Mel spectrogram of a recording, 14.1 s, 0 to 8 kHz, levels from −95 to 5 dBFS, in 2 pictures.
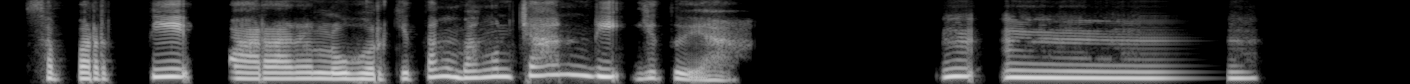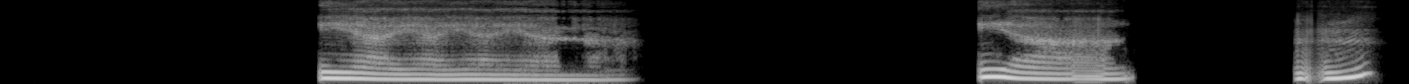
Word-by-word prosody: seperti 215 +7 +1 0.2
para 205 -1 +1
leluhur 200 -2 +4
kita 205 +9 -2
membangun 260 +1 +3
candi, 315 -3 +2
gitu 215 0 -2
ya. 155 -4 -4 1.0
Mhm. 225 -4 +1 2.3
Iya, 215 -1 +2
ya 180 0 -3
ya 175 0 -3 0.2
ya. 165 0 -8 1.7
Iya. 200 - +1 0.9
Mhm. 225 - 0
220 Hz, 65 wpm, -20 LUFS, 195-245 Hz, 2.3 s, leluhur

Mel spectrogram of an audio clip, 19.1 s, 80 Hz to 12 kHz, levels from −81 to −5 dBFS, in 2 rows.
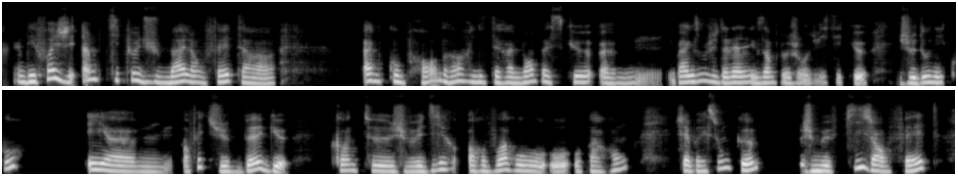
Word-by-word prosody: Des 210 +1 +4
fois, 305 +9 +3
j'ai 225 -8 0
un 295 -2 +1
petit 260 -2 -8
peu 255 0 -2
du 200 -1 -3
mal, 200 +4 +3
en 195 -3 -2
fait, 210 +4 -1
à 170 -2 -1 0.9
à 235 - +4
me 225 - -2
comprendre, 210 0 -1
hein, 230 +2 0
littéralement. 195 -1 0
Parce 200 -3 -4
que, 200 0 0
hem, 170 0 -2 0.4
par 195 - +3
exemple, 215 +4 +2
je - - -1
vais - - -2
donner 185 0 +2
un 190 +1 +2
exemple 185 0 -1
aujourd'hui, 175 +2 -5
c'est - - -8
que - - 0 0.3
je 170 +2 0
donnais 185 +2 +2
cours 265 - -3 0.6
et 215 0 +5
hem, 160 -4 0
en 170 - 0
fait, 285 - -3
je 165 - +1
bugge 175 +4 +3 0.4
quand, 190 -3 -3
heu, 170 -1 +3
je 165 0 -3
veux 165 +1 +2
dire: 210 +7 -2
«Au 175 - +3
revoir» 185 +4 +1
aux 175 -3 +2
aux 80 0 +2
aux - - -2
parents. 170 - -4 0.5
J'ai 185 - +2
l'impression 175 +10 -1
que 215 +3 +5 0.4
je 180 -2 0
me 175 -1 +5
fige, 275 -3 +2
en 170 -3 +4
fait 200 +10 +1
190 Hz, 180 wpm, -23 LUFS, 175-215 Hz, 0.9 s, et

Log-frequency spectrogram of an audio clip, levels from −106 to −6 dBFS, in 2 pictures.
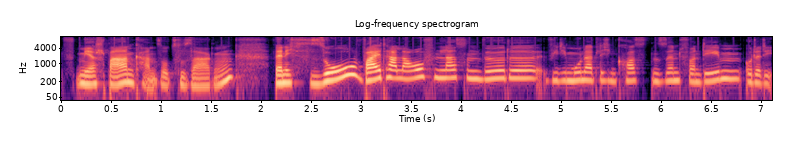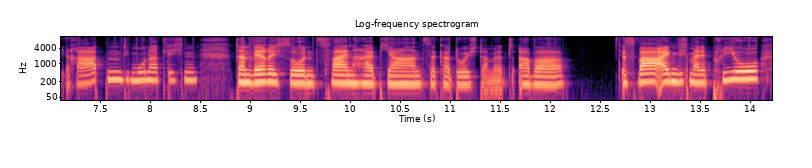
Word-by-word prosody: f - - -26
mir 170 -2 0
sparen 175 +4 +3
kann - - -8
sozusagen. 145 - -4 0.4
Wenn 180 -1 +5
ich's 185 0 -3
so 235 - +5
weiterlaufen 280 +4 +4
lassen 280 -2 -2
würde, 275 +1 -1
wie 225 0 -9
die 225 - -7
monatlichen 225 -1 -3
Kosten 220 -1 -7
sind 225 +2 -6
von 205 -1 -7
dem 250 +6 -3
oder 195 -2 -5
die 170 -2 -12
Raten, 220 +8 -3
die 240 - -11
monatlichen, 230 0 -5 0.4
dann 195 -1 +2
wäre 200 +1 +5
ich 195 0 -6
so 185 -2 0
in 180 -1 0
2,5 180 0 0
Jahren 170 -1 -1
circa 165 -1 -7
durch 155 0 -6
damit. - - -12
Aber 165 0 -2 0.5
es 185 - -5
war 205 +1 +8
eigentlich 205 +1 +4
meine 190 -1 0
Prio, 250 +5 +2
205 Hz, 165 wpm, -23 LUFS, 180-240 Hz, 0.5 s, war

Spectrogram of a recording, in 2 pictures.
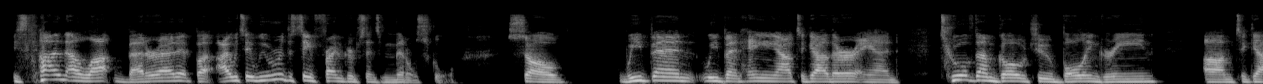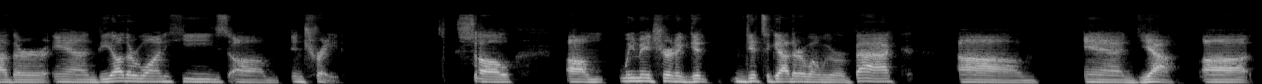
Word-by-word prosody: he's 125 -4 -2
gotten 220 0 +2
a 175 -1 +3
lot 150 0 +3 0.2
better 125 +6 +1
at 160 +1 +3
it, 165 -4 -1
but 140 -1 -1
I - - +3
would 175 -1 +1
say 190 - +2
we 180 +2 +1
were 225 +2 -1
the 175 - -2
same 175 0 +1
friend 155 -1 -2
group 130 -3 -3
since 110 -1 -7
middle 105 -2 -5
school, 95 - -14 0.5
so, 110 -2 +1 0.5
we've 155 +7 +2
been 175 -4 +2
we've 160 -1 +1
been 145 -1 0
hanging 150 0 -1
out 135 0 +1
together, 130 0 +1
and 105 -3 -4 0.4
2 205 +2 +2
of 195 -4 -2
them 180 -4 +4
go 150 0 +2
to 135 -3 +1
Bowling 135 +4 0
Green, 125 +2 -2 0.5
um, 115 -1 +2
together 110 -3 -2
and 115 -2 -3
the 125 +5 0
other 145 -1 +3
1 130 -1 0
he's, 120 -3 -5
um, 100 -3 -6
in 125 -2 -4
trade. - - -6 1.1
So, 115 -2 +2 0.5
um, 115 -2 +2
we 150 +1 +1
made 150 -3 +2
sure 145 +3 +3
to 135 - +2
get 130 +3 +1 0.3
get 140 +1 +1
together 130 -1 +3
when 115 -2 -2
we 110 - -3
were 105 -2 -4
back, 135 +4 +2 0.6
um, 100 -5 0 0.4
and 105 -4 -1
yeah, 110 -3 +4 0.3
uh, 110 -1 +3
125 Hz, 150 wpm, -22 LUFS, 110-150 Hz, 1.1 s, them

